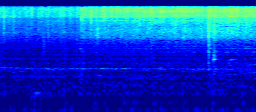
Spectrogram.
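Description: Capsicum and mixed vegetables frying in a pan for noodles, giving a steady, close, crackling sizzle with no break and no talking.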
